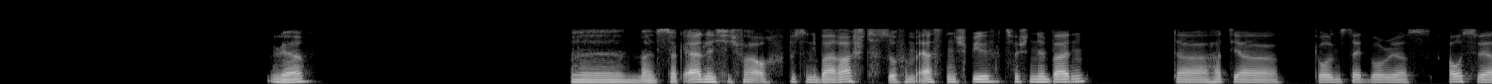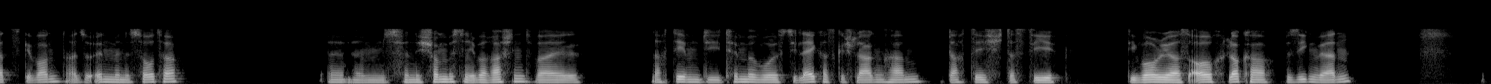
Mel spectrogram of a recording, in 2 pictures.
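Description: Nothing here trips a technical fault anywhere in the speech recording, so there's simply nothing to flag.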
